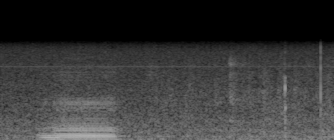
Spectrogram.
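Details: Sleeping Golden Retriever snoring: one clear low, harmonic snore lasting about a second, followed by quiet breathing hum and a few faint clicks.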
